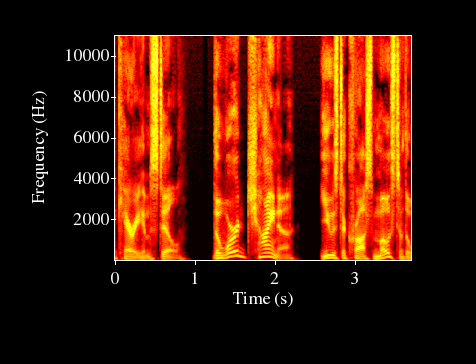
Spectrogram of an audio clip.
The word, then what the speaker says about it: Qin: The word China used across most of the world is widely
